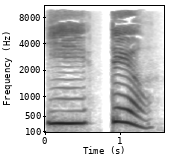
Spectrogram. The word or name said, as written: yi1ding4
